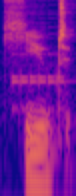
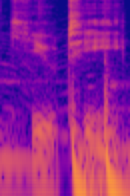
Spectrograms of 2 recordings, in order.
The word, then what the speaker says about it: Qt: today we're looking at cute creator yes it's pronounced cute not qt and as you can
